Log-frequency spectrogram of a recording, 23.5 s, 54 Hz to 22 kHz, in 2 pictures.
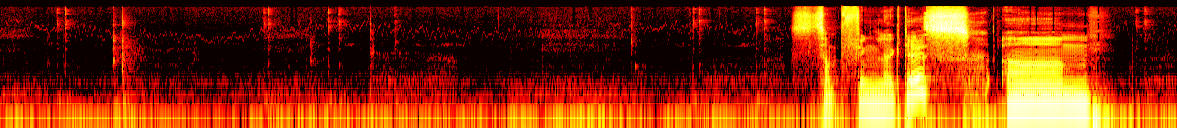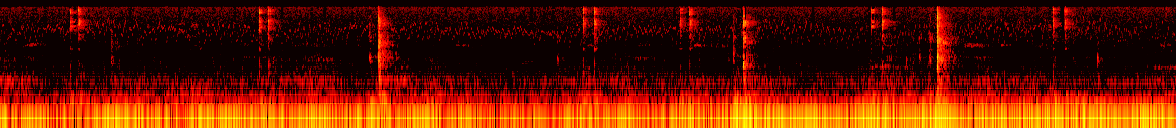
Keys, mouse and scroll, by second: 1.2 g, 3.3 click, 4.0-6.9 middle drag, 6.9 click, 7.5 click, 8.1-9.5 middle drag, 9.5-10.0 scroll down 2, 10.0-11.4 middle drag, 11.4 click, 12.5 click, 13.1-14.4 scroll up 1, 14.4 click, 15.5 g, 18.6 click, 19.1 g, 21.0 r, 22.5 s.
